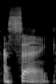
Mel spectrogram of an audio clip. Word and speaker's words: Acinq: of talks about uh async at conferences awesome i prefer the french pronunciation i sunk i sang yeah okay cool man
